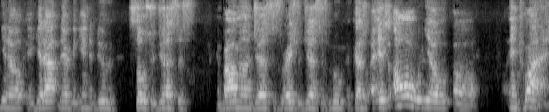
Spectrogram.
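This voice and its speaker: This man speaks with a Southern US accent. His pitch is high. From US South, eastern North Carolina (Duplin County). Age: 60s. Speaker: community health nonprofit director. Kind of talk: panel discussion.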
